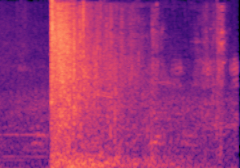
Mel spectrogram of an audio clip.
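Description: A grenade goes off in the shooter game S.T.A.L.K.E.R. Clear Sky, a sudden loud boom with a deep rumbling tail that fades over about two seconds, with faint voices around it.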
